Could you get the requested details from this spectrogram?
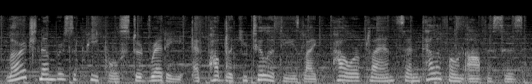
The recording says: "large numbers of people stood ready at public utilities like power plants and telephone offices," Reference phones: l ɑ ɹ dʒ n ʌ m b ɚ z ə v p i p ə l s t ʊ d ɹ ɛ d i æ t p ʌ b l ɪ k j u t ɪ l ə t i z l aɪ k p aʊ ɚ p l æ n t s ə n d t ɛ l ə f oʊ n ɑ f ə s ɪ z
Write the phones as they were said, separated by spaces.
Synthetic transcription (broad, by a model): l ɑ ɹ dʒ n ʌ m b ɚ z ə v p i p ə l s t ʊ d ɹ ɛ d i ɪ t p ʌ b l ɪ k j u t ɪ l ə t i z l aɪ k p aʊ ɚ p l æ n t s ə n t ɛ l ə f oʊ n ɑ f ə s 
